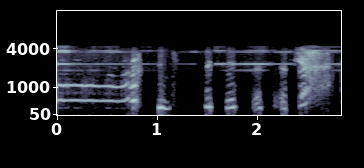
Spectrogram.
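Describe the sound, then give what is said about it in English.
A priestess bell rings with a steady, bright metallic tone that lingers. Its high ring fades slowly as a voice makes short bursts of sound over it. “I got to ring the priestess bell on that one.”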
